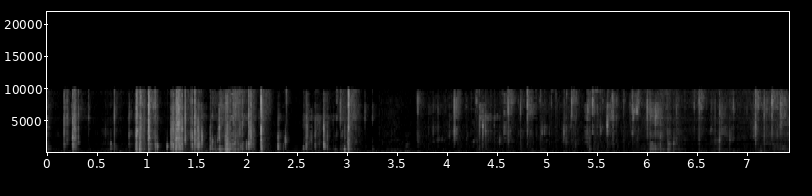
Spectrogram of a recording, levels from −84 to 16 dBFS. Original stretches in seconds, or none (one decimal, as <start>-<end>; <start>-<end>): 1.5-5.9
